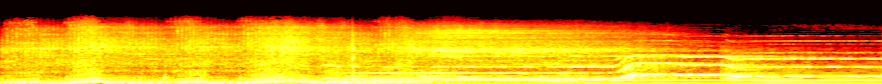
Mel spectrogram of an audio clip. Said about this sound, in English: How did you decide to get in the screeching wheels and the motorcycle revving up, all the sound effects? Why did you decide to put it in?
